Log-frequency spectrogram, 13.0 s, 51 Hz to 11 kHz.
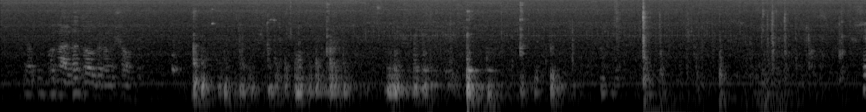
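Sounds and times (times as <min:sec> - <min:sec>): knocks and clicks: 0:06.3 - 0:07.6, 0:11.3 - 0:12.2
sharp thump: 0:07.0 - 0:07.6.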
